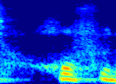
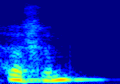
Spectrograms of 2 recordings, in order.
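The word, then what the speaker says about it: Höfn: hope for there so that is hoffman i think correctly pronounced huffman this is accurately the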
